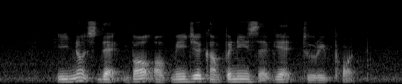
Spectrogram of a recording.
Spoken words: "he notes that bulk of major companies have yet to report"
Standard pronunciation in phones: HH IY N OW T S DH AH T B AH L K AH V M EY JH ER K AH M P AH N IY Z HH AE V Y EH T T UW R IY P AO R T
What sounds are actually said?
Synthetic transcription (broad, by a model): HH IY N OW T S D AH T B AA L AH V M EY JH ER K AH M P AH N IY S HH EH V Y EH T T UW R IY P AO T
